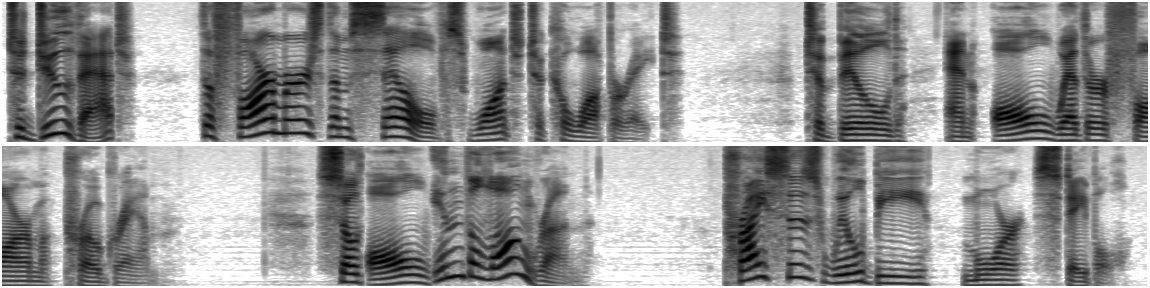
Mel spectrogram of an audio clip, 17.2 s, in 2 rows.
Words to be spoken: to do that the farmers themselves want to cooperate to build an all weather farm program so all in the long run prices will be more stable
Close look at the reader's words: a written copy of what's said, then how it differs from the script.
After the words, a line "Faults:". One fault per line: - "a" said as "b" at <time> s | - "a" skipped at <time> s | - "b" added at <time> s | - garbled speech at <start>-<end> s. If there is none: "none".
to do that the farmers themselves want to cooperate to build an all weather farm program so all in the long run prices will be more stable
Faults:
none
